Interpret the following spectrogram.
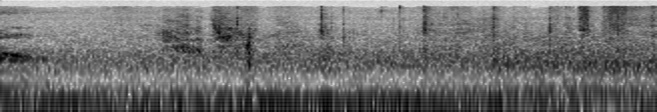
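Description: A steady low hum with a soft rustle of a picture-book page being turned.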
